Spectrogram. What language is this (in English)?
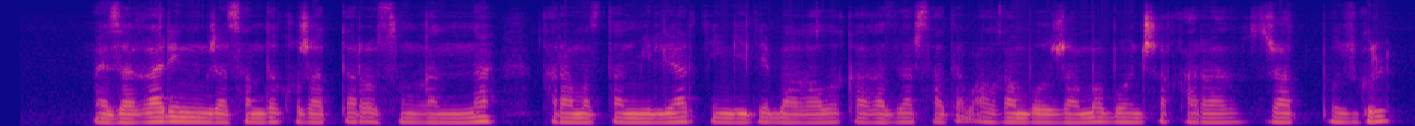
Kazakh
